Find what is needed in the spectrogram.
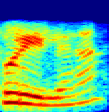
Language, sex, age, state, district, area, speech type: Tamil, female, 18-30, Tamil Nadu, Ranipet, urban, conversation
